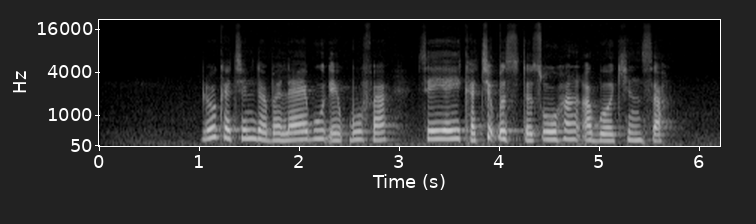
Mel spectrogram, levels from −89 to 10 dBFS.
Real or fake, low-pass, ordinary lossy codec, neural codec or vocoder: real; 19.8 kHz; none; none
